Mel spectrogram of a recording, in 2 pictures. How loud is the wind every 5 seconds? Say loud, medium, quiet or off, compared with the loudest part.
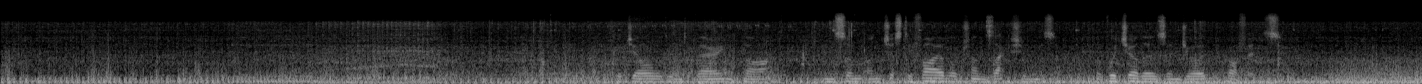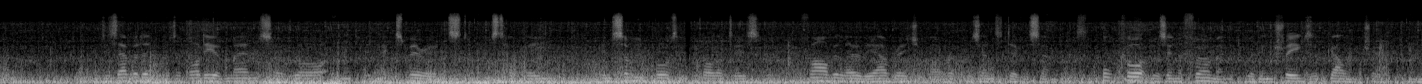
medium, medium, medium, loud, loud, medium.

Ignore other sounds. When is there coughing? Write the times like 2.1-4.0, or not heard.
not heard.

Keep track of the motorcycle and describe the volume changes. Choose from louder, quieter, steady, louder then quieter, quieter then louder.
steady.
